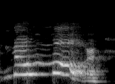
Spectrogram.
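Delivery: very high, loud shriek; screamed. A narrator's reading. Queen fed up with the magician, shrieking. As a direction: cry it out in outrage. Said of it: "the queen screamed".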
